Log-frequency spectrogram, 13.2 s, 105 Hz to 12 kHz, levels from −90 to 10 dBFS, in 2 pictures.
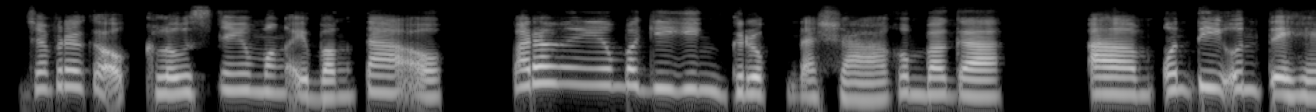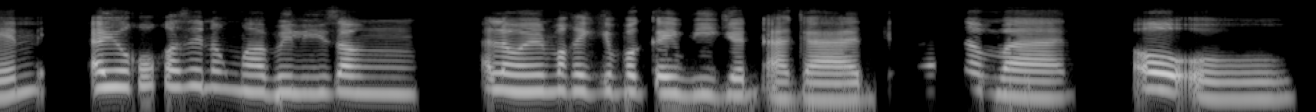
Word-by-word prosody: Siyempre 305 Hz, +2 st, 0 dB
ka -, -, +3 dB
close 235 Hz, +1 st, 0 dB
niya 270 Hz, -1 st, -2 dB
yung 255 Hz, -, -4 dB
mga 240 Hz, -, -7 dB
ibang 200 Hz, 0 st, 0 dB
tao 240 Hz, -5 st, +1 dB, 0.3 s
parang 355 Hz, +4 st, +6 dB
yung 335 Hz, -1 st, -5 dB
magiging 280 Hz, -4 st, -2 dB
group 230 Hz, -2 st, +2 dB
na -, -, -4 dB
siya 185 Hz, -1 st, -2 dB
kumbaga 225 Hz, -3 st, +4 dB, 0.5 s
um 230 Hz, -1 st, +7 dB
unti-untihin 260 Hz, -5 st, +1 dB, 0.3 s
ayoko 300 Hz, +1 st, +3 dB
kasi 315 Hz, +1 st, -1 dB
ng 295 Hz, -, -6 dB
mabilisang, 240 Hz, -2 st, -3 dB, 0.3 s
alam 270 Hz, -, +2 dB
mo -, -, +3 dB
yung 255 Hz, +1 st, -1 dB
makikipag-kaibigan 235 Hz, -3 st, -2 dB
agad 185 Hz, -1 st, 0 dB, 0.3 s
huwag 380 Hz, 0 st, -15 dB
naman 210 Hz, -7 st, 0 dB, 0.4 s
oo. 190 Hz, -8 st, +2 dB
240 Hz, 130 wpm, -24 LUFS, 215-270 Hz, 0.5 s, um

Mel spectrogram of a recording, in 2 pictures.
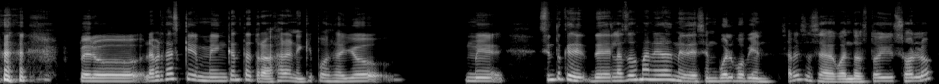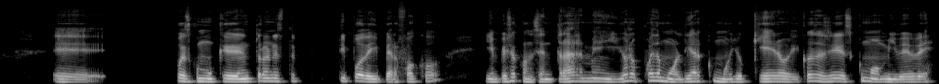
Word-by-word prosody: ¿verdad? 185 Hz, -2 st, +3 dB, 0.5 s
Pero 150 Hz, -1 st, +4 dB
la 165 Hz, -, +3 dB
verdad 215 Hz, +6 st, +2 dB
es 255 Hz, -, -3 dB
que 235 Hz, -4 st, -1 dB
me 170 Hz, -2 st, 0 dB
encanta 210 Hz, +6 st, -1 dB
trabajar 135 Hz, +5 st, +1 dB
en 160 Hz, -5 st, -1 dB
equipo, 155 Hz, +4 st, -4 dB
o 150 Hz, -, -1 dB
sea, 140 Hz, -1 st, -1 dB
yo 150 Hz, +2 st, +1 dB, 0.8 s
me 160 Hz, -1 st, 0 dB, 0.3 s
siento 220 Hz, -, 0 dB
que 195 Hz, -7 st, +4 dB
de 160 Hz, +1 st, 0 dB
las 170 Hz, 0 st, -1 dB
2 210 Hz, +1 st, +2 dB
maneras 220 Hz, -2 st, +4 dB
me 180 Hz, -5 st, 0 dB
desenvuelvo 150 Hz, +2 st, 0 dB
bien, 135 Hz, -3 st, -2 dB
¿sabes? 215 Hz, 0 st, -4 dB
O 185 Hz, -, -4 dB
sea, 135 Hz, -5 st, +2 dB
cuando 130 Hz, 0 st, +3 dB
estoy 155 Hz, +5 st, -1 dB
solo, 165 Hz, -, -1 dB, 0.6 s
eh, 125 Hz, -, -4 dB, 0.7 s
pues 140 Hz, -4 st, +1 dB
como 135 Hz, -2 st, +1 dB
que 130 Hz, -1 st, +5 dB
entro 135 Hz, +3 st, +3 dB
en 145 Hz, -, -1 dB
este 145 Hz, +1 st, -6 dB, 0.4 s
tipo 150 Hz, 0 st, +1 dB
de 125 Hz, -, +5 dB
híperfoco 125 Hz, -, -3 dB, 0.4 s
y 130 Hz, -, -3 dB
empiezo 135 Hz, +6 st, -1 dB
a -, -, -18 dB
concentrarme, 135 Hz, +3 st, -1 dB
y 125 Hz, -2 st, -1 dB
yo 140 Hz, +5 st, -1 dB
lo 165 Hz, -1 st, -4 dB
puedo 175 Hz, 0 st, 0 dB
moldear 135 Hz, +1 st, 0 dB
como 130 Hz, -5 st, -2 dB
yo 130 Hz, 0 st, -2 dB
quiero 135 Hz, -1 st, 0 dB
y 115 Hz, -, -7 dB
cosas 155 Hz, -2 st, -1 dB
así, 140 Hz, -, 0 dB
es 135 Hz, -2 st, -1 dB
como 135 Hz, -4 st, -1 dB
mi 120 Hz, -1 st, +2 dB
bebé, 125 Hz, +2 st, -1 dB
145 Hz, 190 wpm, -23 LUFS, 130-165 Hz, 0.8 s, que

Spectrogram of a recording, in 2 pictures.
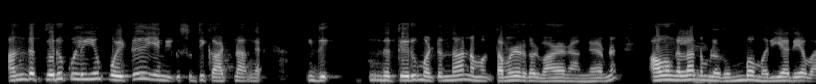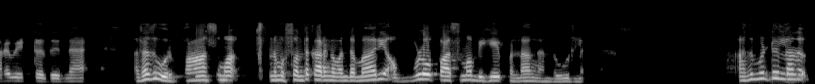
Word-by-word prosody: அந்த 235 Hz, +4 st, +3 dB
தெருக்குள்ளேயும் 255 Hz, +2 st, +2 dB
போய்ட்டு 385 Hz, -9 st, +4 dB, 0.2 s
எங்களுக்கு 180 Hz, -4 st, -5 dB
சுற்றி 195 Hz, +3 st, -8 dB
காட்டினாங்க. 165 Hz, -1 st, -4 dB, 0.6 s
இது 360 Hz, -, +2 dB, 0.5 s
இந்த 195 Hz, -1 st, +1 dB
தெரு 195 Hz, +2 st, +6 dB
மட்டும் 185 Hz, 0 st, -1 dB
தான் 220 Hz, +1 st, +1 dB
நம் 170 Hz, -3 st, -3 dB
தமிழர்கள் 175 Hz, 0 st, +1 dB
வாழ்றாங்க 150 Hz, -3 st, -3 dB
அப்படின்னு. 180 Hz, +7 st, -6 dB, 0.4 s
அவங்க 205 Hz, +1 st, +4 dB
எல்லாம் 215 Hz, +1 st, +3 dB
நம்மை 185 Hz, -3 st, 0 dB
ரொம்ப 195 Hz, +5 st, 0 dB
மரியாதையா 170 Hz, +2 st, 0 dB
வரவேற்றது 160 Hz, -1 st, -6 dB
இல்லை. 145 Hz, +1 st, -10 dB, 0.6 s
அதாவது 245 Hz, +3 st, +3 dB
ஒரு 155 Hz, -, -4 dB, 0.2 s
பாசமா 200 Hz, +2 st, +3 dB, 0.4 s
நம்ம 200 Hz, -1 st, 0 dB
சொந்தக்காரங்க 210 Hz, -2 st, +2 dB
வந்த 180 Hz, 0 st, 0 dB
மாதிரி 215 Hz, +5 st, +3 dB
அவ்வளவு 205 Hz, +12 st, +4 dB
பாசமா 195 Hz, +2 st, +2 dB
பிஹேவ் 180 Hz, +1 st, 0 dB
பண்ணாங்க 155 Hz, +1 st, -4 dB
அந்த 135 Hz, -1 st, -13 dB
ஊர்ல. 140 Hz, -1 st, -11 dB, 1.6 s
அது 185 Hz, +6 st, -2 dB
மட்டும் 280 Hz, +2 st, +1 dB
இல்லாம 240 Hz, -2 st, +2 dB
190 Hz, 140 wpm, -20 LUFS, 165-215 Hz, 1.6 s, தெரு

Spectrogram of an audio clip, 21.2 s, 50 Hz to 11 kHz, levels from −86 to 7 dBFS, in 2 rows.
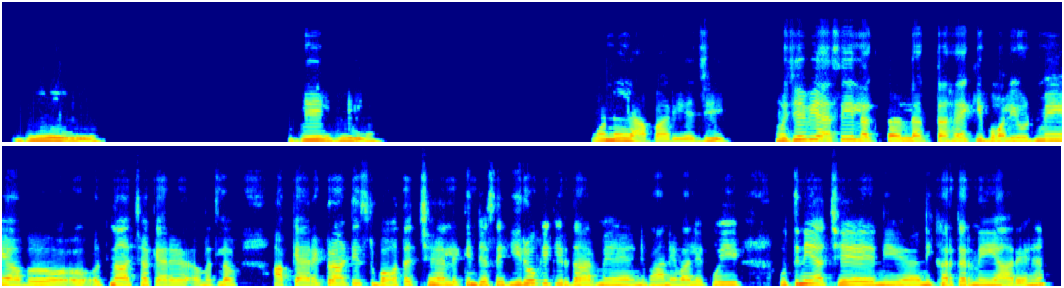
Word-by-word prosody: जी। 215 Hz, -5 st, +3 dB, 1.9 s
जी, 225 Hz, +4 st, +1 dB, 0.3 s
जी। 190 Hz, -6 st, 0 dB, 2.1 s
वो 240 Hz, +1 st, 0 dB
नहीं 235 Hz, -2 st, +5 dB
आ 195 Hz, -3 st, +1 dB
पा 185 Hz, 0 st, 0 dB
रही 180 Hz, 0 st, -4 dB
है, 185 Hz, 0 st, -1 dB
जी। 185 Hz, 0 st, -1 dB, 0.5 s
मुझे 235 Hz, +5 st, +3 dB
भी 290 Hz, +1 st, +2 dB
ऐसे 260 Hz, 0 st, 0 dB
ही 280 Hz, -, +2 dB
लगता 225 Hz, -4 st, 0 dB
लगता 210 Hz, 0 st, -1 dB
है 220 Hz, +3 st, -1 dB
कि 245 Hz, 0 st, -3 dB
बॉलीवुड 215 Hz, +2 st, -1 dB
में 240 Hz, 0 st, +2 dB
अब 215 Hz, -2 st, -2 dB
अ, -, -, 0 dB, 0.5 s
अ 190 Hz, 0 st, -4 dB
उतना 230 Hz, +4 st, +1 dB
अच्छा 230 Hz, 0 st, -2 dB
कैरेट 205 Hz, -2 st, -2 dB, 0.2 s
मतलब 205 Hz, +2 st, -3 dB, 0.4 s
आप 205 Hz, 0 st, +1 dB
कैरेक्टर 235 Hz, +4 st, -1 dB
आर्टिस्ट 260 Hz, 0 st, -1 dB
बहुत 220 Hz, +1 st, 0 dB
अच्छे 220 Hz, +1 st, -2 dB
हैं 225 Hz, 0 st, +2 dB
लेकिन 220 Hz, 0 st, +1 dB
जैसे 215 Hz, +1 st, 0 dB
हीरो 225 Hz, +6 st, +3 dB
के 275 Hz, 0 st, -2 dB
किरदार 220 Hz, -3 st, 0 dB
में 215 Hz, -2 st, -2 dB
निभाने 205 Hz, 0 st, -3 dB
वाले 205 Hz, -1 st, -2 dB
कोई 205 Hz, 0 st, -2 dB, 0.5 s
उतने 260 Hz, +5 st, +5 dB
अच्छे 235 Hz, -1 st, +2 dB
नि 205 Hz, -1 st, 0 dB, 0.3 s
निखर 220 Hz, +4 st, 0 dB
कर 220 Hz, -1 st, +1 dB
नहीं 205 Hz, 0 st, 0 dB
आ -, -, 0 dB
रहे 180 Hz, 0 st, 0 dB
हैं। 240 Hz, +3 st, -1 dB
220 Hz, 145 wpm, -22 LUFS, 205-235 Hz, 2.1 s, नहीं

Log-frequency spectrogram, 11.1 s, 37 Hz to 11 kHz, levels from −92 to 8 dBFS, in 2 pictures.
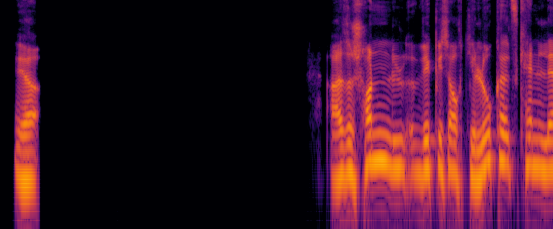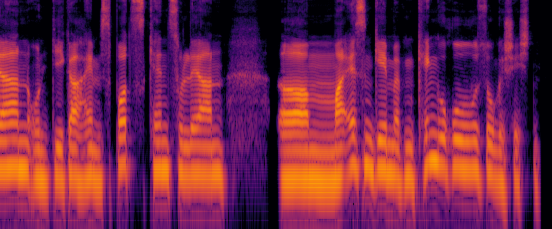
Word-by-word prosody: Ja. 130 Hz, -2 st, +2 dB, 2.9 s
Also 140 Hz, +4 st, +2 dB
schon 195 Hz, +7 st, +4 dB
l 155 Hz, -3 st, -3 dB
wirklich 165 Hz, 0 st, 0 dB
auch 155 Hz, -4 st, +1 dB
die 135 Hz, -, -3 dB
Locals 190 Hz, +4 st, +2 dB
kennenlernen 170 Hz, -1 st, +2 dB
und 135 Hz, -2 st, -6 dB
die 140 Hz, -2 st, -4 dB
geheimen 140 Hz, -1 st, -1 dB
Spots 180 Hz, +8 st, -2 dB
kennenlernen, 150 Hz, -3 st, -2 dB, 0.5 s
ähm, 130 Hz, -1 st, +3 dB
mal 135 Hz, +2 st, +5 dB
essen 175 Hz, 0 st, 0 dB
gehen 165 Hz, -1 st, 0 dB
mit 140 Hz, -3 st, -4 dB
dem 140 Hz, -2 st, -6 dB
Känguru, 175 Hz, -2 st, -2 dB
so 150 Hz, +1 st, -6 dB
Geschichten. 125 Hz, -6 st, -9 dB
155 Hz, 125 wpm, -21 LUFS, 135-170 Hz, 2.9 s, mal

